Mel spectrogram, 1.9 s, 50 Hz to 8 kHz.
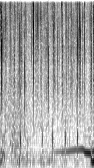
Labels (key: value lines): label: biophony, cascading saw
recorder: SoundTrap 600 or HydroMoth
